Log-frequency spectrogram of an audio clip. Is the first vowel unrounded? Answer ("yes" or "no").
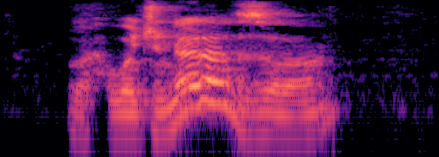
no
